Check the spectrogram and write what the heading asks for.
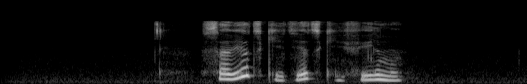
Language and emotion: Russian, sad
